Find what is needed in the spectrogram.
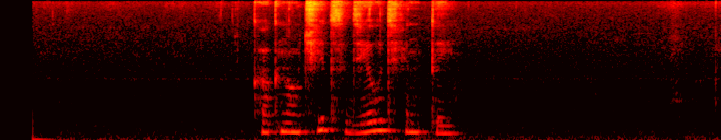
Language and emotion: Russian, neutral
